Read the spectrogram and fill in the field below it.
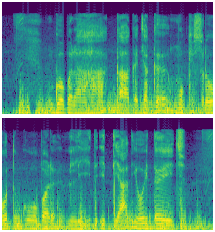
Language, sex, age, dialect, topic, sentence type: Maithili, male, 18-24, Southern/Standard, agriculture, statement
